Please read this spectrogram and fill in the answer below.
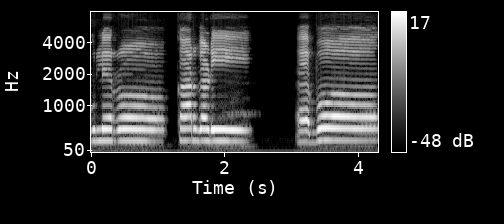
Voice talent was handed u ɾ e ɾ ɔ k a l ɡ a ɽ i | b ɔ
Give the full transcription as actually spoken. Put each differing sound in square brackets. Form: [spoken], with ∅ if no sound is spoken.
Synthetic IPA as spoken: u [l] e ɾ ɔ k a [ɾ] ɡ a ɽ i | b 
